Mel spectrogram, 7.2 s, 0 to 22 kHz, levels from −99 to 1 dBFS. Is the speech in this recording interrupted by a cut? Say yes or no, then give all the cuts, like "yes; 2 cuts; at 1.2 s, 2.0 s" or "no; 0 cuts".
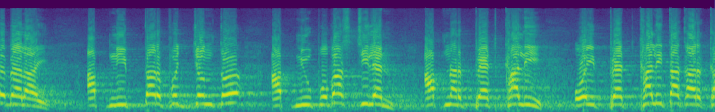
no; 0 cuts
